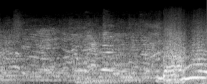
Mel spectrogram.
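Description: Speech only: a man talking into a handheld microphone, his voice getting louder about one and a half seconds in.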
